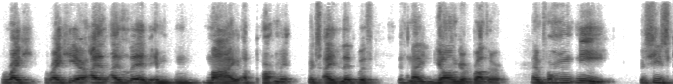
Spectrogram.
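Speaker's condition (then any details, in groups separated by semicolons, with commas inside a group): Down syndrome; congenital, lifelong; age 26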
